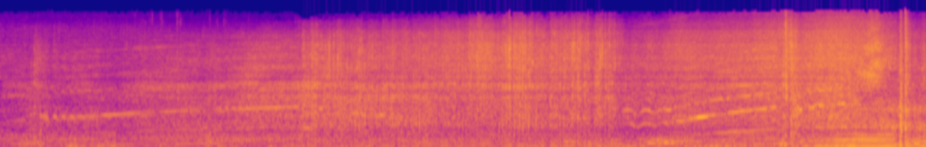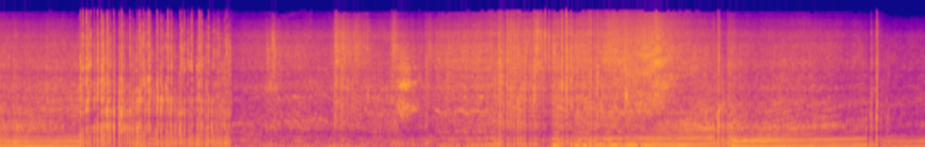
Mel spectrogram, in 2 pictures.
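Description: A rally car engine revs hard and roars past.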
